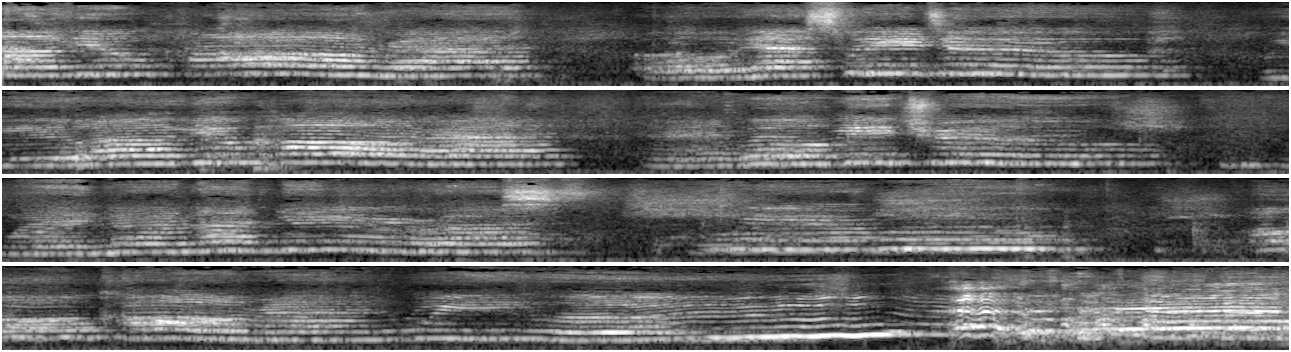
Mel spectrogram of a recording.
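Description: A group of young girls singing a show tune together, in phrases of about two seconds with short breaths between them.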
